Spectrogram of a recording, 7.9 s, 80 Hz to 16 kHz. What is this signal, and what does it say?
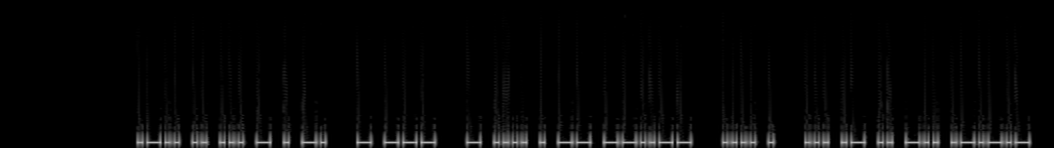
Morse code, heard as a keyed tone, about 34 wpm, 700 Hz. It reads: LISTEN TO THEM, HE SAID.
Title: Sentences from Top 400 Words 35wpm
